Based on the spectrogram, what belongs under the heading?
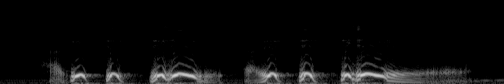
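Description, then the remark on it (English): A person, out in the dark, imitates a soft owl hoot with their voice: a rhythmic run of short, rounded hoots ending in a longer, drawn-out call, clear with no talking. “So you go out there in the dark and you do a real soft owl hoot. Like this.”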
